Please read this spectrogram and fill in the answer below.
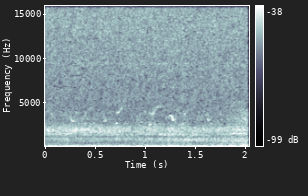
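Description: Near silence: a faint, steady low rumble, the room tone inside a parked car.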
